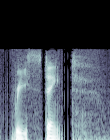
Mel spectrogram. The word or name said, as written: Restate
